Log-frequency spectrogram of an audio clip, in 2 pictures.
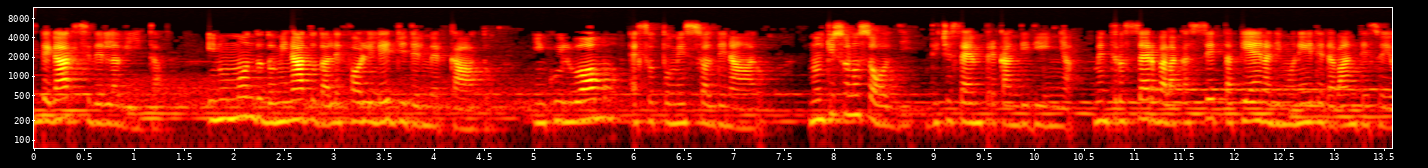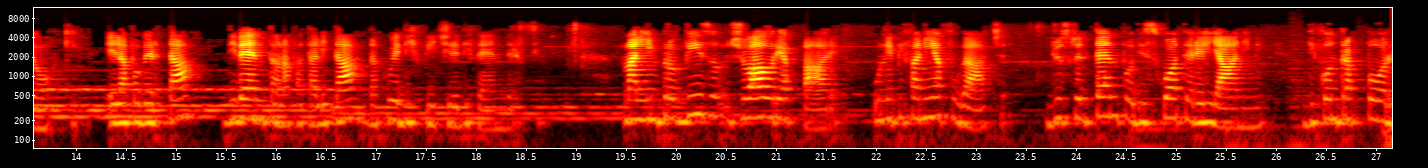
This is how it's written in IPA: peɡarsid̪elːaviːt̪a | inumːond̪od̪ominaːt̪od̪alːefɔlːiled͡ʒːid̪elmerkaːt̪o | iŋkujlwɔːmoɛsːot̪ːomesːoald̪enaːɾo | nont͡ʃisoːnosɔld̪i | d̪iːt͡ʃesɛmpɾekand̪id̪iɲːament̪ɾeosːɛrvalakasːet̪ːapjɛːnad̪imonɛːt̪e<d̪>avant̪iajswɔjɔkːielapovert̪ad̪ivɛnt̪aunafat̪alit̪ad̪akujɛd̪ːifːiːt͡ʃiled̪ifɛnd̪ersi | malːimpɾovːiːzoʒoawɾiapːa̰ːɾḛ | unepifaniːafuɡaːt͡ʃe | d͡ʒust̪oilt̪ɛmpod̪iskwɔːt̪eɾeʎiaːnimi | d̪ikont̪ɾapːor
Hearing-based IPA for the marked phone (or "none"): d̪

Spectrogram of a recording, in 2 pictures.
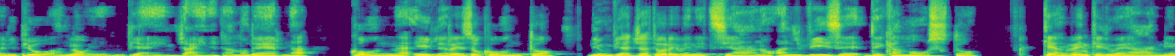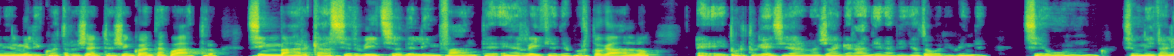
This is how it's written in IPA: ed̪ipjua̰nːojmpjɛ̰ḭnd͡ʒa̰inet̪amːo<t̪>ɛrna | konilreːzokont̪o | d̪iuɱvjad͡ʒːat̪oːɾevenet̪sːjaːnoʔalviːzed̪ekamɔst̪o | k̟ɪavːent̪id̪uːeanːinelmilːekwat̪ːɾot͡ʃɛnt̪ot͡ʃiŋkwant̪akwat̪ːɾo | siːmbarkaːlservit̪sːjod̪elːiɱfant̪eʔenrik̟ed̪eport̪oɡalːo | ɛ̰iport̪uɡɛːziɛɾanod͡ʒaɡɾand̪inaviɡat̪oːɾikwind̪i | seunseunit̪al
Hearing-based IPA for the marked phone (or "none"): d̪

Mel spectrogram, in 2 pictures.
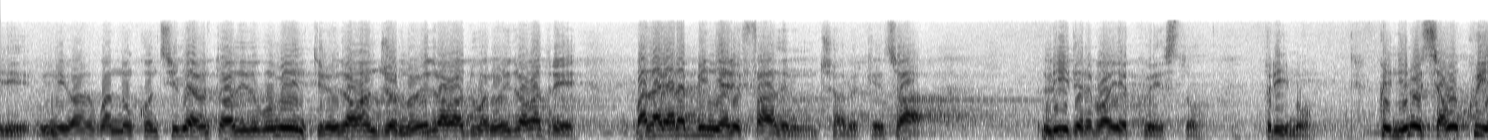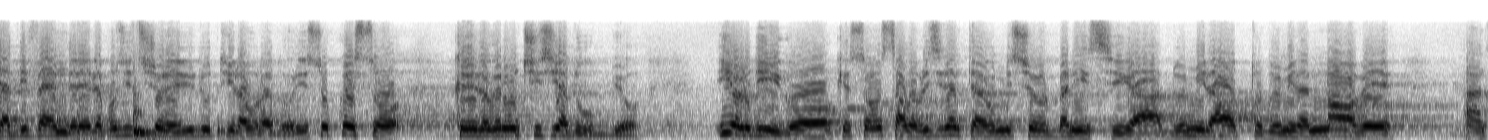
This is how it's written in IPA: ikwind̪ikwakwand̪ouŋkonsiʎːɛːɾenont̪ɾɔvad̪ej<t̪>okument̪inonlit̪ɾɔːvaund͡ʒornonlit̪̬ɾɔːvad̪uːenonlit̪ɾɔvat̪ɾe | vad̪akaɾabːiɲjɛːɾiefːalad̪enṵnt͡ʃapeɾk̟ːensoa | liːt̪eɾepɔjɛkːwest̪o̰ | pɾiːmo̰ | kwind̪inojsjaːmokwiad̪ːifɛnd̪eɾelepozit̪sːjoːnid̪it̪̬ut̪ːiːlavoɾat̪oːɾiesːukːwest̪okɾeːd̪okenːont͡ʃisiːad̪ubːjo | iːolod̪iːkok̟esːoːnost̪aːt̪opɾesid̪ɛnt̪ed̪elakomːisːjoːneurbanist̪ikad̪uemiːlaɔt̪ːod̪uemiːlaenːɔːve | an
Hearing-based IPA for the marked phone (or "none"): d̪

